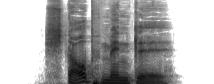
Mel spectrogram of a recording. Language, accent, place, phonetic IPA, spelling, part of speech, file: German, Germany, Berlin, [ˈʃtaʊ̯pˌmɛntl̩], Staubmäntel, noun, De-Staubmäntel.ogg
- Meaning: nominative/accusative/genitive plural of Staubmantel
